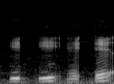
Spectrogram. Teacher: जिह्वा की उच्चारण या स्थिति के आधार पर अग्रस्वर हमारे ई, ए आते हैं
